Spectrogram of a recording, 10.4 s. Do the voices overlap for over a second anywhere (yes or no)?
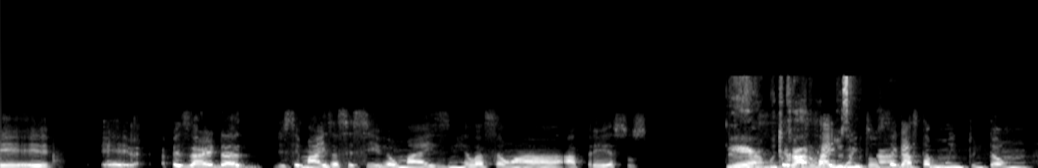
yes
